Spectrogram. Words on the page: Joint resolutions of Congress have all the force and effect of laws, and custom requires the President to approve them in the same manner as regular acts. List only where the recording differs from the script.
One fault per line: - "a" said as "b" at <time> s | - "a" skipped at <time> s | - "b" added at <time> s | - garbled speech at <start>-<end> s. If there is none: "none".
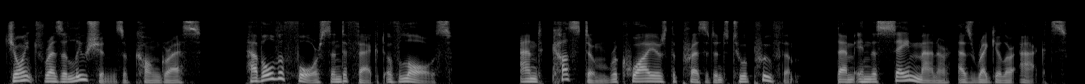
- "them" added at 8.4 s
